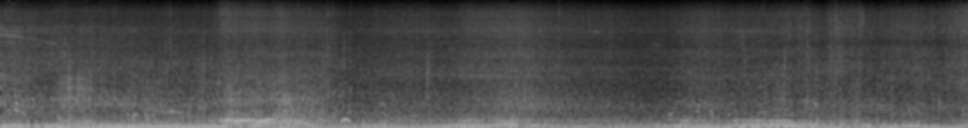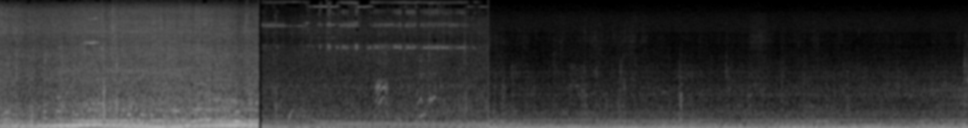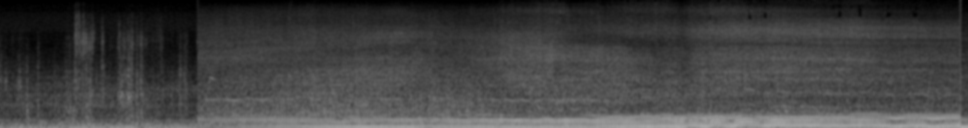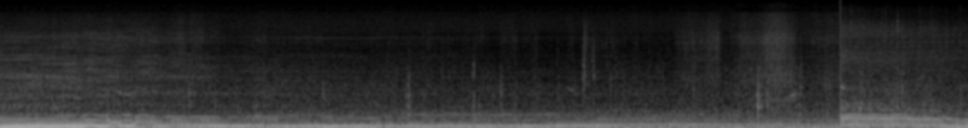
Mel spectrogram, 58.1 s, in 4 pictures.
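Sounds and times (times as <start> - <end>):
engine rumble inside vehicle: 0.0 - 39.3, 43.2 - 58.0
engine heard from outside: 0.0 - 58.0.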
